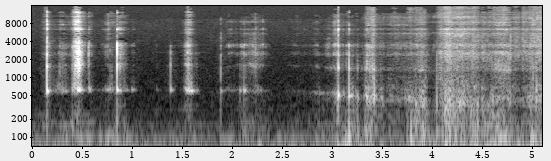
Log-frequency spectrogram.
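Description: Long nails tap and scratch the wall of a small clear labeled plastic tube container with an aluminum screw lid. Quiet, sharp clicks each carry a brief ringing tone near 620 Hz. Dense, bright scratching then builds toward the end.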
